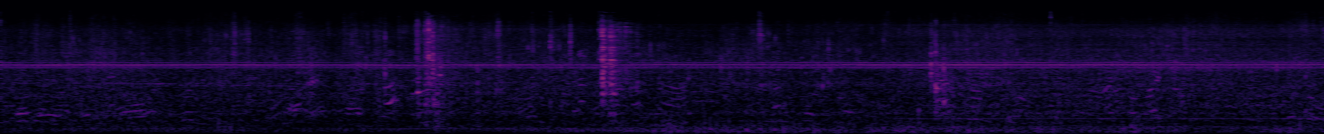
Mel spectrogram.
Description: People talking with some kind of buzzing noise in the forefront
